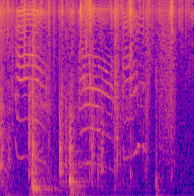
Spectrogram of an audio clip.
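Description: Cats at feeding time in a Turkish village meow repeatedly, several loud, close calls overlapping one another, over quiet background noise with no speech.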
